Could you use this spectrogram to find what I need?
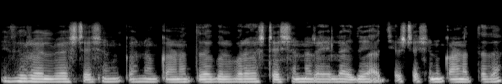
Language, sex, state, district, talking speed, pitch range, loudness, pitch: Kannada, male, Karnataka, Gulbarga, 130 wpm, 120-130 Hz, -17 LUFS, 125 Hz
